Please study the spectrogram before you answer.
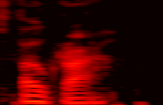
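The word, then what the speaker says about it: foie gras: is it pho egr i think it's fogra i know the s isn't pronounced anyway um okay so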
